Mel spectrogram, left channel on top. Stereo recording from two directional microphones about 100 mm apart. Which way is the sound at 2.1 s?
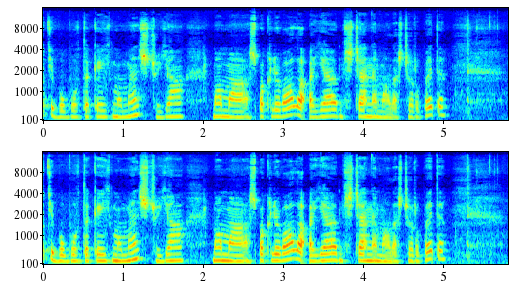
40° right (ahead or behind).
